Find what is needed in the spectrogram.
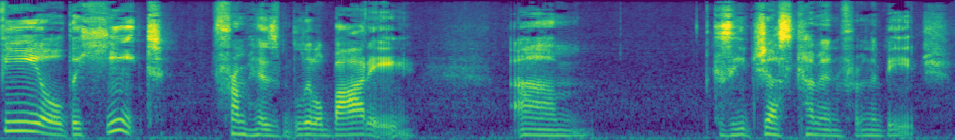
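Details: Real audio tape of an adult woman reading copy while drunk, recorded over two years earlier; she could read the words but couldn't make her mouth say them, struggling with simple words; slurred speech from alcohol intoxication.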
